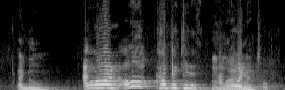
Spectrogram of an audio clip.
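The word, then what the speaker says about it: องุ่น: So these are Thai tongue twisters that foreigners find hard to pronounce. The first one means grape or budo in Japanese. It's angun. Angun.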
